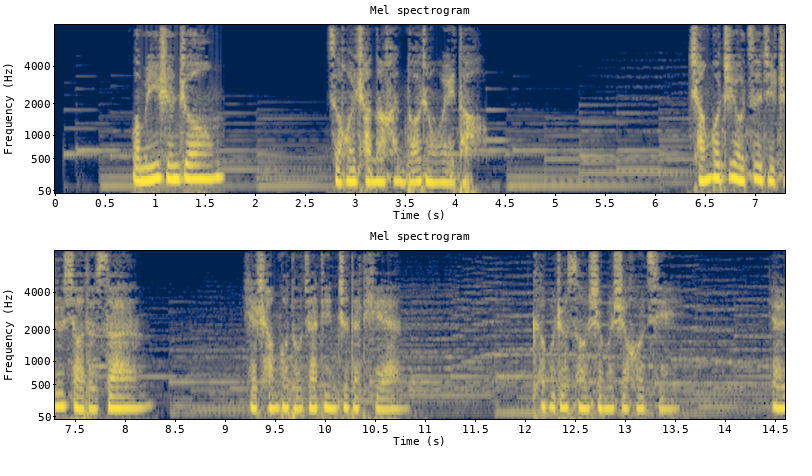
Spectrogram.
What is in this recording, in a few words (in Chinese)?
女-情感旁白-磁性; 小时候; 磁性温暖; 低沉走心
